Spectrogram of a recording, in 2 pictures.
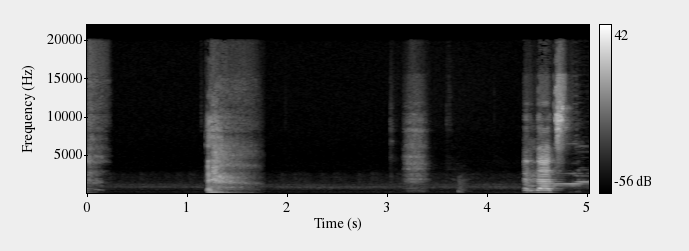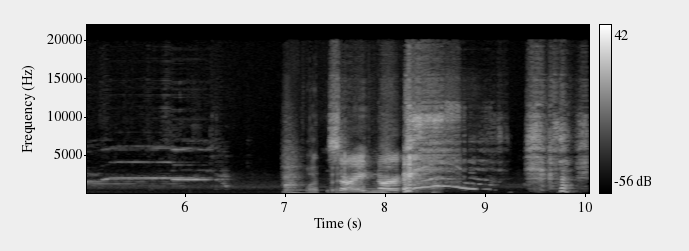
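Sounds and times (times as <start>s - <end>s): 
speech: 0.0s - 0.2s, 4.4s - 4.9s, 7.3s - 8.7s
ringtone of an elk whistling call: 4.4s - 7.8s
laughter: 7.2s - 10.0s.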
